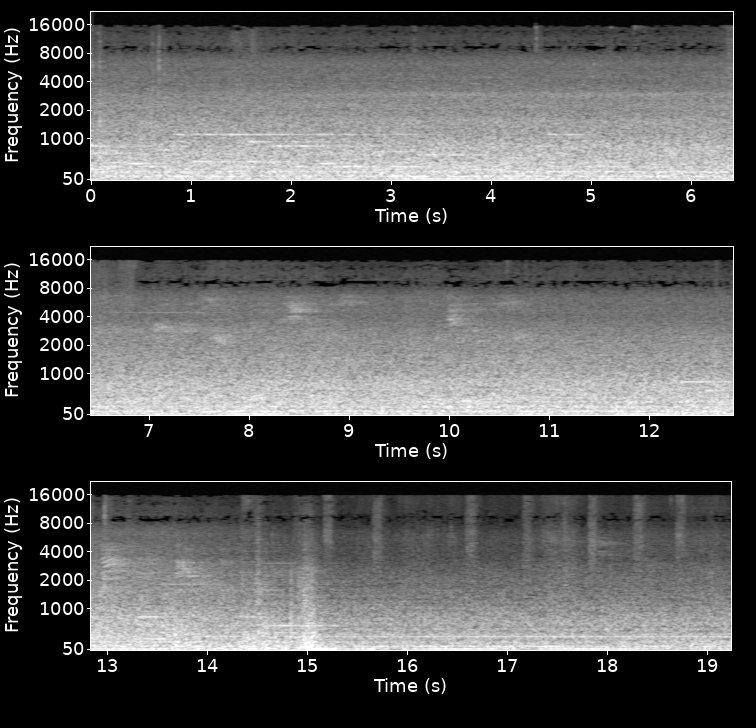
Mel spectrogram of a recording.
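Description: An electric train rumbles and hums steadily along the tracks.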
